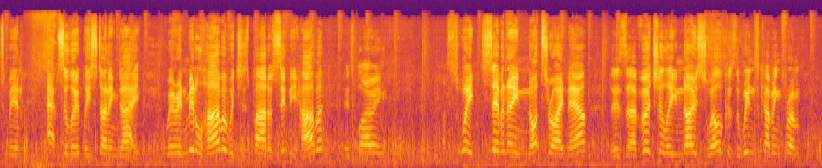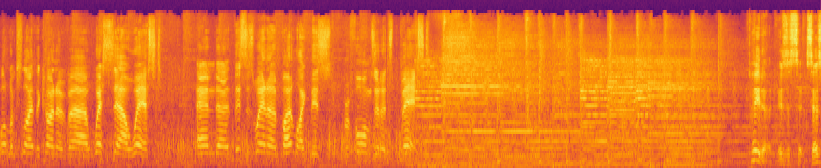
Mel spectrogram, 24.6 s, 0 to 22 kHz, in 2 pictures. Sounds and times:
Speech: 0.0s - 5.8s, 6.7s - 18.8s, 23.6s - 24.6s
Music: 0.0s - 24.6s
Sailboat, sailing ship: 0.0s - 24.6s.

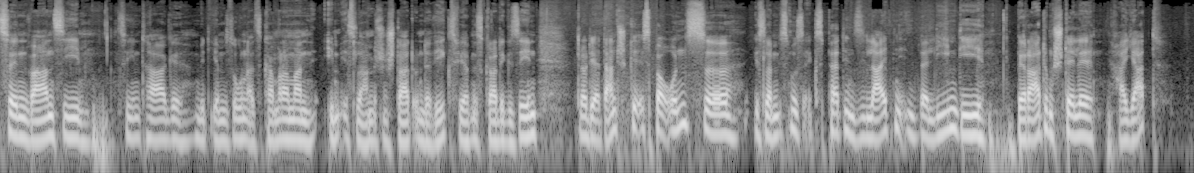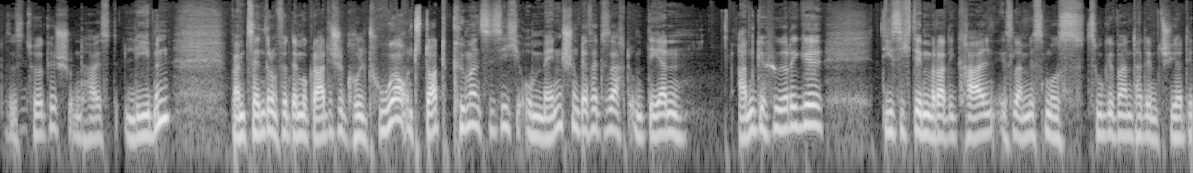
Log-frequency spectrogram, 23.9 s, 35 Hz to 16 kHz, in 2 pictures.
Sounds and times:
Speech: 0.0s - 13.7s, 14.3s - 20.2s, 20.8s - 23.8s.

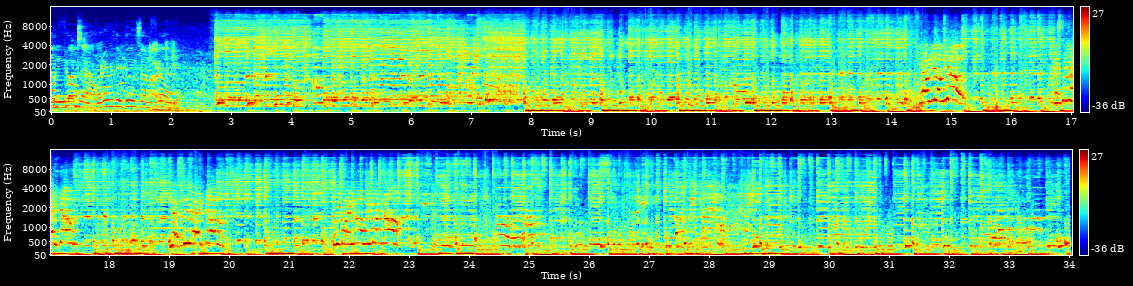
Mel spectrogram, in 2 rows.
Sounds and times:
Music: 2.6s - 34.0s.

